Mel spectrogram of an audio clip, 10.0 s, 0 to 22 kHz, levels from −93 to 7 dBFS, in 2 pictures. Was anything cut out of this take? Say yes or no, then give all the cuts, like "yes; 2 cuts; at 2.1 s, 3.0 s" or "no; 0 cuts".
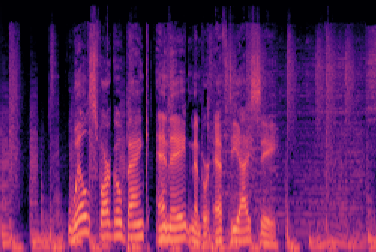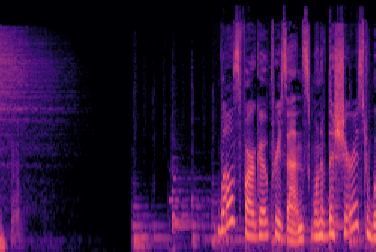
yes; 1 cut; at 6.5 s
